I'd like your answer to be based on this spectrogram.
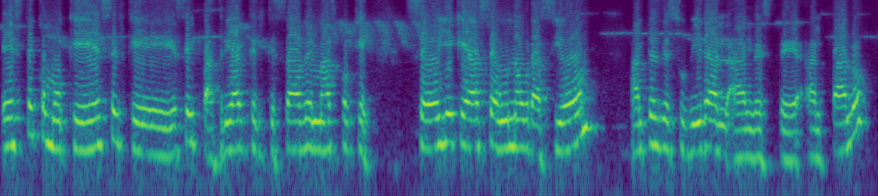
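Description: A mature woman with a Mexican accent presents her culture informally. Her pitch sits in the middle, and her phrasing is earnest, homely and meandering. A little noise sits behind her voice. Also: measured pace, a little mellow, low-quality recording. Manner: rambling, colloquial, earnest. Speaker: invited community leader.

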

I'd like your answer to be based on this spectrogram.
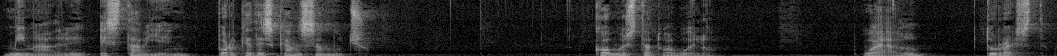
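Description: A man hosting a podcast lesson, patiently explaining Spanish phrases in English and repeating them slowly. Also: deep voice, wildly swooping pitch, darkish tone, breathy edge. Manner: slow, patient, explains with small laughs and repeats. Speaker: Spanish teacher, podcast host. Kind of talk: slow bilingual language lesson.

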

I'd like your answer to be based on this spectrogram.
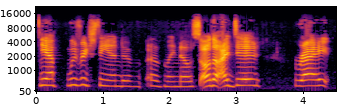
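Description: A young Midwestern woman talks loosely on a casual podcast, wandering through her thoughts and swearing offhandedly. Her voice sits a little high, and the recording is dry and close with no room sound. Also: steady tone, unhurried, a bit bright, smooth, no room sound. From Missouri. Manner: rambling, chatty, casual swearing. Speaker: podcast co-host. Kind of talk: casual chat.

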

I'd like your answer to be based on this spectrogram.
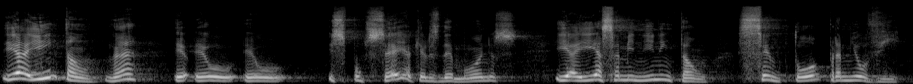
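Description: Husky pastor with a lively voice. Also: male voice, high-pitched, a little slow, in a large hall. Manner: dramatic, swooping storytelling. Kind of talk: sermon with a personal story.

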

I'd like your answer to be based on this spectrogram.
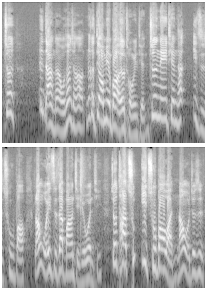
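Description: A man, co-hosting a podcast and telling stories in casual chat, animated and exasperated, with frequent restarts. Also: high-pitched, rapid-fire. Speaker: podcast co-host.

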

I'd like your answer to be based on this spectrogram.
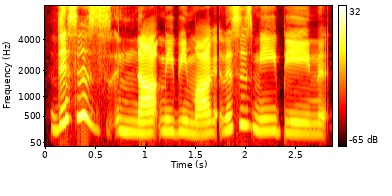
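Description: A woman's voice: mid-range voice, very animated, measured pace, no room sound. Teasing woman podcast co-host, dry sound. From United States. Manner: teasing, laughing banter. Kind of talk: casual chat.

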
